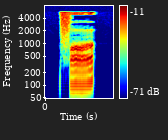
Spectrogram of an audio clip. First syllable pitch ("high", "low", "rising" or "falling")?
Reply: rising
